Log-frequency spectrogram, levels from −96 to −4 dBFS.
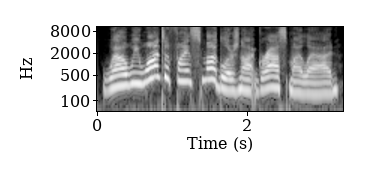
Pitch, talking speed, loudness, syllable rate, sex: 250 Hz, 185 wpm, -17 LUFS, 3.6 syllables/s, female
